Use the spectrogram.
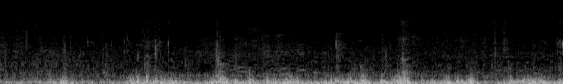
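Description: A boat moves on open blue sea off the Sundarbans coast, a rumbling, wind-buffeted wash of water and motion that stays fairly loud and even throughout, with a person speaking over it.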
